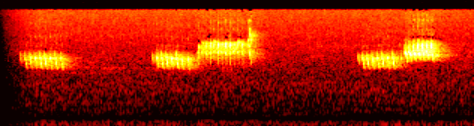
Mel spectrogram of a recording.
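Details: European greenfinch in Córdoba, heard at a distance: soft, buzzy, rattling trill phrases repeated about every two seconds, some pairing a lower rattle with a higher one, over a low rumble.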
